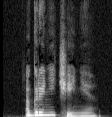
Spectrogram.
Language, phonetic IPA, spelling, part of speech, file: Russian, [ɐɡrənʲɪˈt͡ɕenʲɪje], ограничение, noun, Ru-ограничение.ogg
- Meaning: limitation, restriction, constraint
